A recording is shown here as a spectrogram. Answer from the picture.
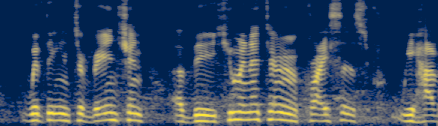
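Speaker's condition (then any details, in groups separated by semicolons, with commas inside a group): Acquired ataxia (lance-adams syndrome)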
